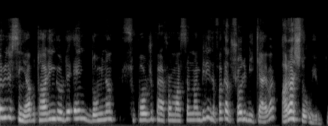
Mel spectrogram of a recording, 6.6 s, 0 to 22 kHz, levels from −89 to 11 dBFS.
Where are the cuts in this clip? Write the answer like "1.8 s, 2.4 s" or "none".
5.6 s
